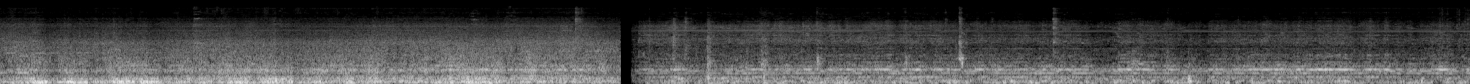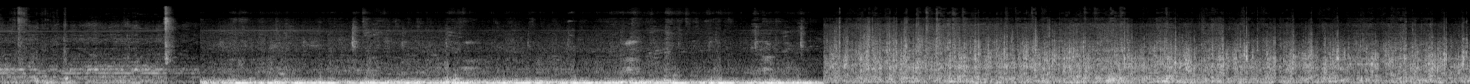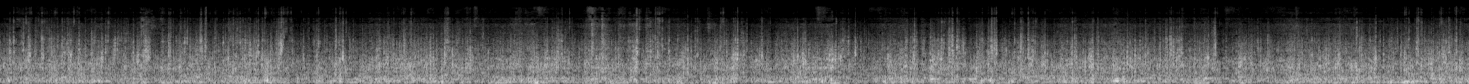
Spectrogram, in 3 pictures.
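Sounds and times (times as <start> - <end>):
wheel-on-rail noise: 0.0 - 44.0
wind rushing: 0.0 - 44.0
rattles and clicks: 16.3 - 44.0.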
